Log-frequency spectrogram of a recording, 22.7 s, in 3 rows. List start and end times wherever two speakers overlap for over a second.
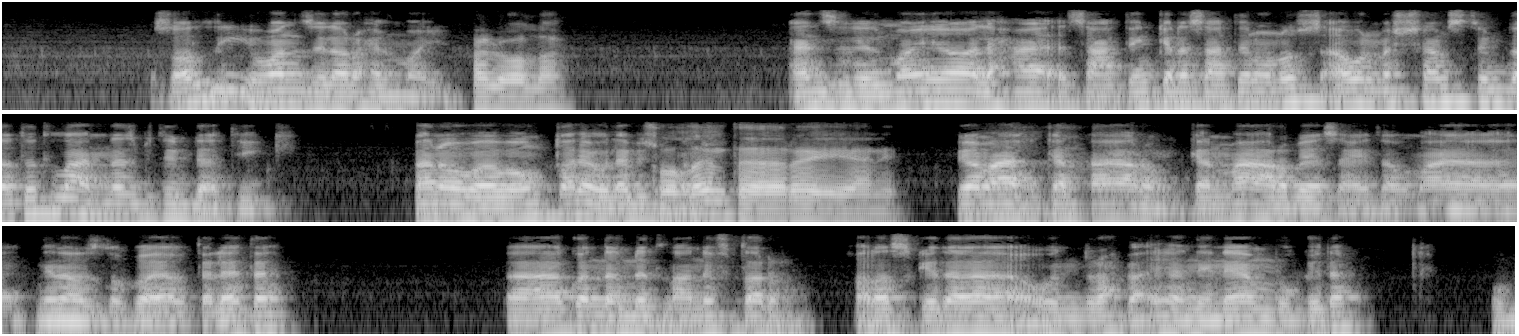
none

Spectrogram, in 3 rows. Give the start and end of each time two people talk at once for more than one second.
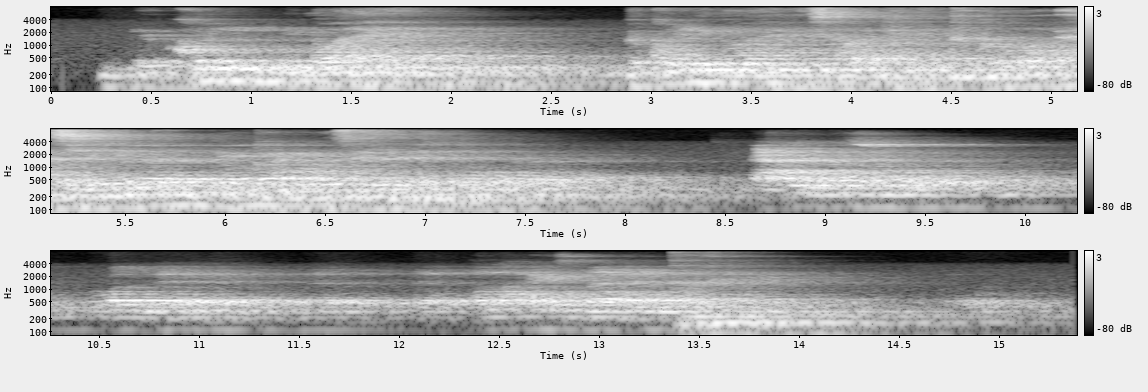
5.2-7.1

